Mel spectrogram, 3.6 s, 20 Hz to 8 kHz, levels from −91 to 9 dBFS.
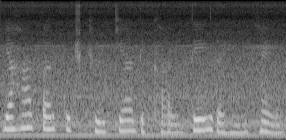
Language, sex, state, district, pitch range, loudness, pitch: Hindi, male, Madhya Pradesh, Katni, 185-235 Hz, -17 LUFS, 215 Hz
